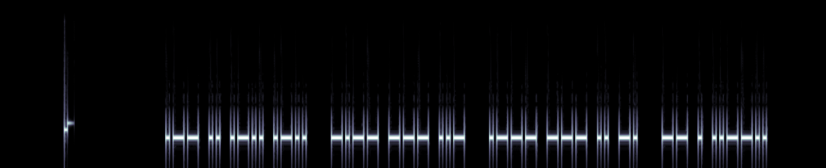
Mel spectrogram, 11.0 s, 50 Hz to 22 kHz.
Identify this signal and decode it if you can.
Morse code, heard as a keyed tone, about 25 wpm, 700 Hz. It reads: WILL YOU JOIN ME?
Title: Sentences from Top 1400 Words 25wpm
